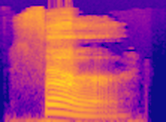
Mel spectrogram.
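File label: "fur", American English; gcompris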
